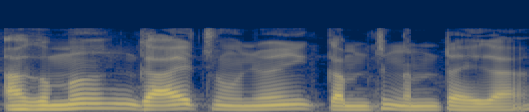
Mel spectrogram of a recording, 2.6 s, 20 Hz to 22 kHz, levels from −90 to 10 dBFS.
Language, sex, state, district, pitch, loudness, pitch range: Wancho, male, Arunachal Pradesh, Longding, 135 Hz, -16 LUFS, 125-150 Hz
